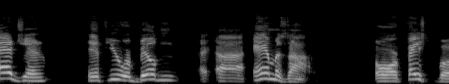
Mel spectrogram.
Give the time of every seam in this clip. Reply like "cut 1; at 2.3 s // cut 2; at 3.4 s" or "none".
none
